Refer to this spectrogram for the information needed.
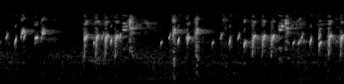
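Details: A brief goldfinch phrase, then a silent gap, then a rush of fast, jingling twitters and chirps that carry on steadily to the end.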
